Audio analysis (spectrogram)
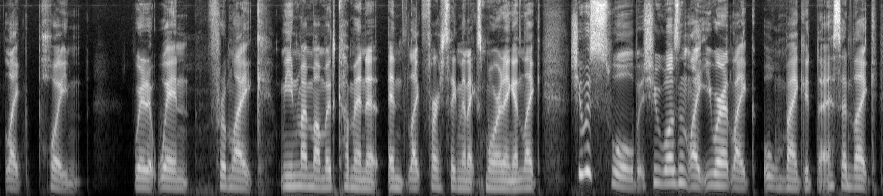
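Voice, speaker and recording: A young woman and rugby player telling a story in casual podcast chat, animated and lively. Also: low-pitched, brisk, few pauses, no echo, studio quality. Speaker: rugby player guest, teammate.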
